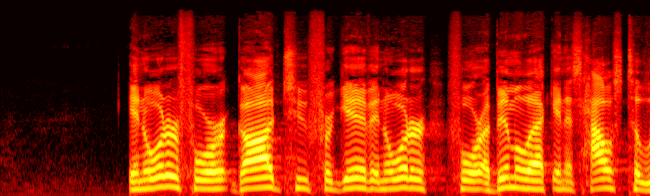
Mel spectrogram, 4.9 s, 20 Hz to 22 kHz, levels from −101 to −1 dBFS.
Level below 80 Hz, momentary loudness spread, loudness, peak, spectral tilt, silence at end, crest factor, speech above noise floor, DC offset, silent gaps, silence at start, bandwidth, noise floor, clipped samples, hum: -70 dBFS; 12 LU; -23 LUFS; -6 dBFS; -5.5 dB/octave; 0 s; 18 dB; 54 dB; under 0.1%; none; 0.95 s; 15.5 kHz; -77 dBFS; under 0.1%; none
